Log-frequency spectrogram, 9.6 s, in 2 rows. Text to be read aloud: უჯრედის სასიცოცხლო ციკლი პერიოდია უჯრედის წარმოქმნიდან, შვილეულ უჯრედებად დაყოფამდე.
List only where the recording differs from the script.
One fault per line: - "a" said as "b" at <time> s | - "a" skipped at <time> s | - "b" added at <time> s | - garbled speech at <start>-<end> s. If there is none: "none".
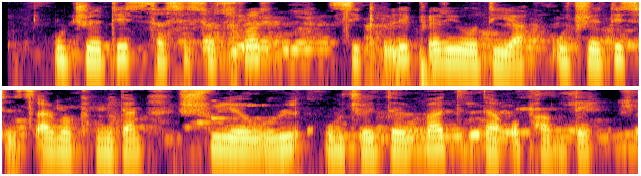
none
